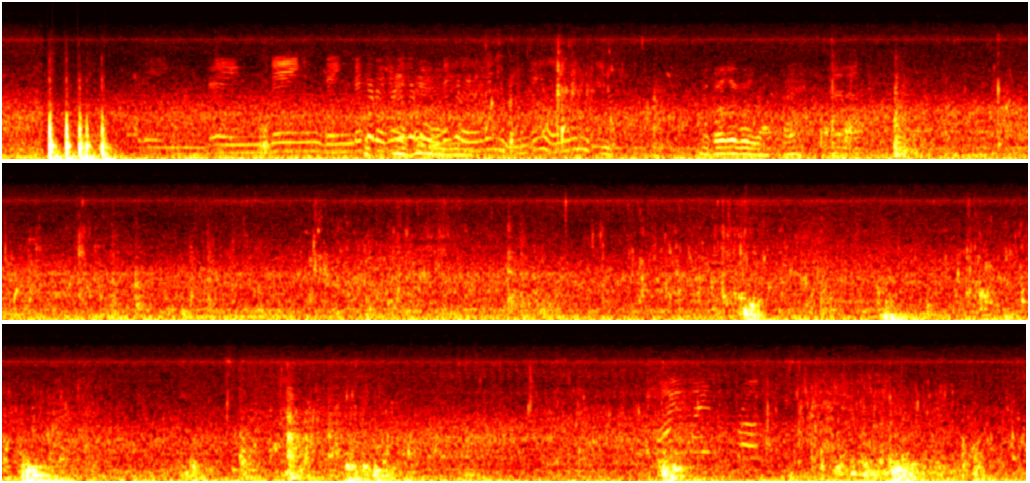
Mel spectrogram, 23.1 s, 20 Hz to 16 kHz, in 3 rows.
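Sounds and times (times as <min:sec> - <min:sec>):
kayak paddle splashing water: 0:06.5 - 0:23.0
wind rumble on microphone: 0:13.0 - 0:23.0.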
